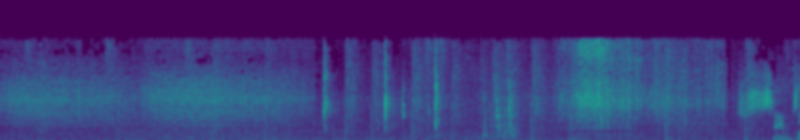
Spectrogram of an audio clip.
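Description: Alcohol going into hot saucepans on a gas stove: a hiss as it hits the pan, a few metal clinks, and a short second hiss about four seconds in as the alcohol in the pan catches fire for a flambé. Light background music runs underneath.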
